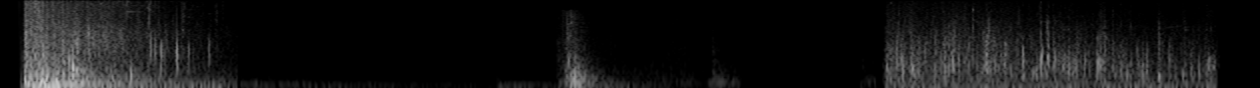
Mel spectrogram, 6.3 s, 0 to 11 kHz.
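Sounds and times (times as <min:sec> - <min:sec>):
boulder dropping: 0:00.1 - 0:01.2, 0:04.4 - 0:06.1.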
